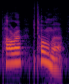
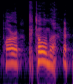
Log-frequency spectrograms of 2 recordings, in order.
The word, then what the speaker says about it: paraptoma: P-A-R-A-P-T-O-M-A, long O, paraptoma. It's kind of hard. It's one of those that you almost spit to say it. Paraptoma.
